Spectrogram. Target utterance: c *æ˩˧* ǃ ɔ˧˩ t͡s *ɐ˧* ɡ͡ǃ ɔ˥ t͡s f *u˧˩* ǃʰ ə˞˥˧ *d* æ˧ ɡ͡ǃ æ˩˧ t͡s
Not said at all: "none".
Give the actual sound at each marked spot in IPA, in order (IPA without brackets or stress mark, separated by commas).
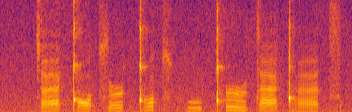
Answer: æ˩˧, ə˞˧, u˧˩, d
